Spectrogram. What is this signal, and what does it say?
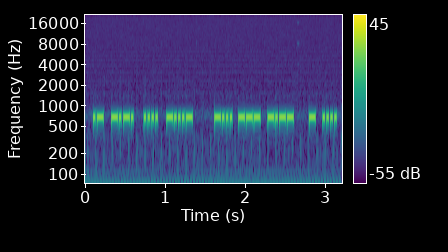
Morse code, heard as a keyed tone, about 50 wpm, spaced as for 43 wpm, 680 Hz. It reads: ACH <BT> BOY TH
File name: archived / CRSnet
